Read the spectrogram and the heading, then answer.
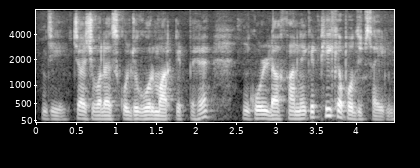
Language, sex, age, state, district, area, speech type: Urdu, male, 30-45, Delhi, South Delhi, rural, spontaneous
